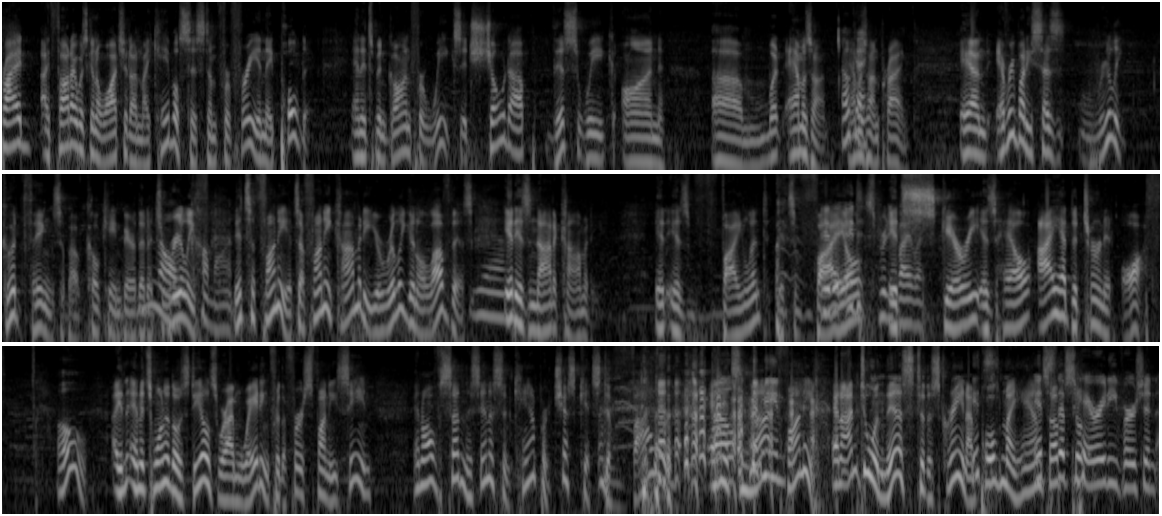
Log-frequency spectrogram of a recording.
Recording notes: Celebrating 2 years of Crabby Coffee from the Minnesota State Fair!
